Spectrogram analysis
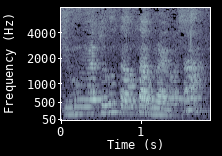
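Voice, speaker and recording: An older woman, a blind guest speaker, answers questions in an informal talk to a group, patiently explaining in short phrases. Her mid-range voice is fairly quick with a darkish tone. The room is very echoey, the mic distant, with faint noise.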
